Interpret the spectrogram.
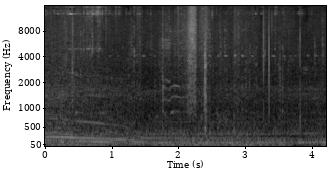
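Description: A 4x4's engine heard from inside the cabin while driving over sand dunes. Its pitch falls over the first second or so as the revs drop, then it runs steadily.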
